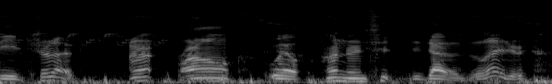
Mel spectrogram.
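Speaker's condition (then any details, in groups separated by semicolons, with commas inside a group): Cerebral palsy; affects walking, unsteady gait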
